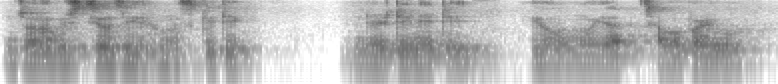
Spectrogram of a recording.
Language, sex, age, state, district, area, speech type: Assamese, male, 30-45, Assam, Majuli, urban, spontaneous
